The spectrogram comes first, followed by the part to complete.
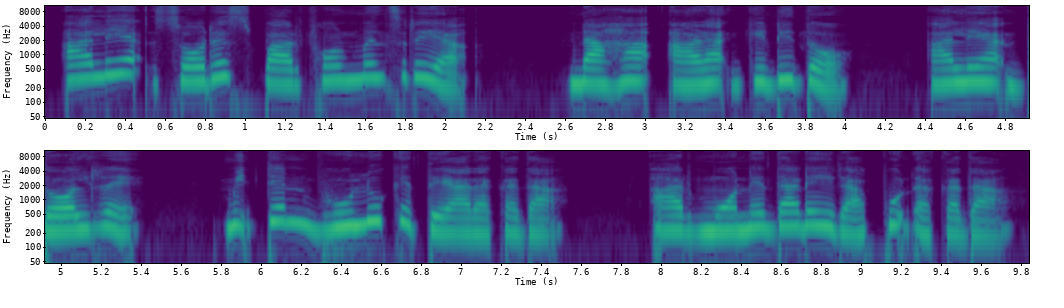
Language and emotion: Santali, sad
